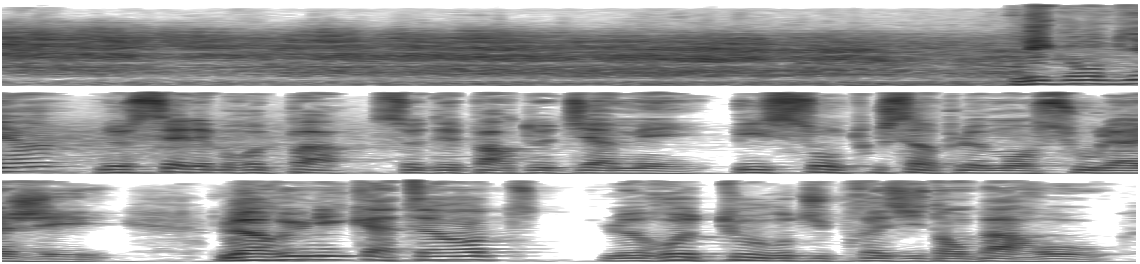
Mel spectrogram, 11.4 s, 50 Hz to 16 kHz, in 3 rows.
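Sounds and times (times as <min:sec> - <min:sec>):
jet aircraft engine roaring while taking off at night: 0:00.0 - 0:08.2
speech: 0:03.4 - 0:11.3.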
